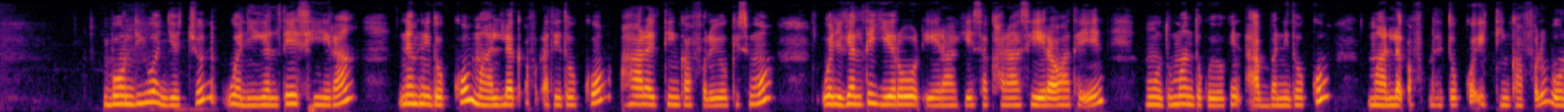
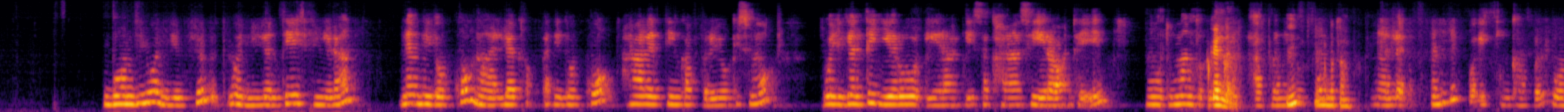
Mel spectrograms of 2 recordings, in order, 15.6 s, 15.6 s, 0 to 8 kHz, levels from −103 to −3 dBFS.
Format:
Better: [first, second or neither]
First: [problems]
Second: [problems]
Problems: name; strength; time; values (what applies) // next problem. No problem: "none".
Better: first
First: none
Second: noise reduction (neural mask model DeepFilterNet 3)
